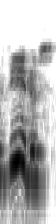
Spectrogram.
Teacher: sílaba mais forte da palavra vírus é o vi e ela é a penúltima sílaba da palavra certo então ela considerada paroxítona as árvores para tá difícil eu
